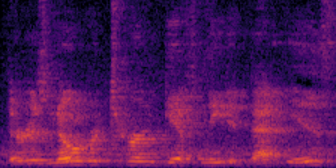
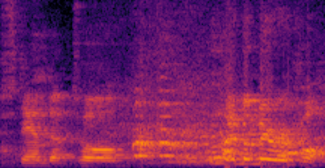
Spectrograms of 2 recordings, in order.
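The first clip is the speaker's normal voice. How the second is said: proud declaration; 7 dB louder than usual. Shown as a demonstration. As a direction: declare it to yourself like a triumph. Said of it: "And I tell my students".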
